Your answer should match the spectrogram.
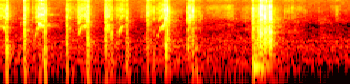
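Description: A deck of cards being shuffled by hand: a quick run of soft card flicks, then one louder rustle near the end.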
